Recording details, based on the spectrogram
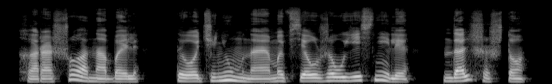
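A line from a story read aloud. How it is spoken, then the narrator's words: Angry, through teeth. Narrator (Russian): процедила зло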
